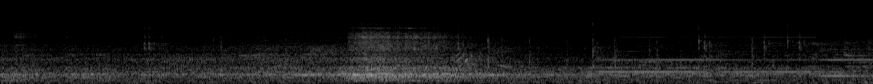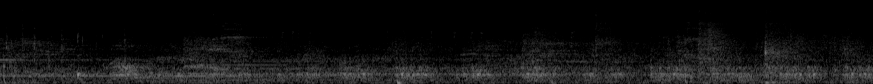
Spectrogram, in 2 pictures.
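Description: Video game music and sound effects play from a television speaker.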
